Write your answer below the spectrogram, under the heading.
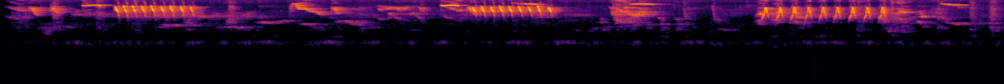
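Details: Great tit (gelatik batu) singing in the lively gacor style with 'nembak' fill-ins: high, rapid machine-gun trill bursts alternating with short scratchy chattering notes, three loud rattling bursts across the stretch, no other sounds.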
